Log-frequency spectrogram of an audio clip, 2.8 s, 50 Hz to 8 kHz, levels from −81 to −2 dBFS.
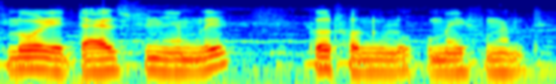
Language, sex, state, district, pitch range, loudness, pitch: Wancho, male, Arunachal Pradesh, Longding, 110-115 Hz, -19 LUFS, 110 Hz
